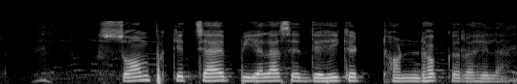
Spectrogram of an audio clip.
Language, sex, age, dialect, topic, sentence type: Bhojpuri, male, 18-24, Northern, agriculture, statement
